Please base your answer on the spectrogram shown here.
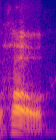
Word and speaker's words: Hoc: was the point do ho it's called spelled hoc hoc but pronounced oh I think so here's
